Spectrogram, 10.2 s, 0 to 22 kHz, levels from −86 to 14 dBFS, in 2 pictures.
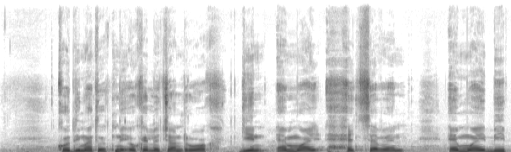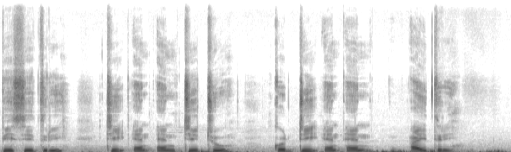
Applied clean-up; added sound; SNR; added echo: none; none; none; none.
